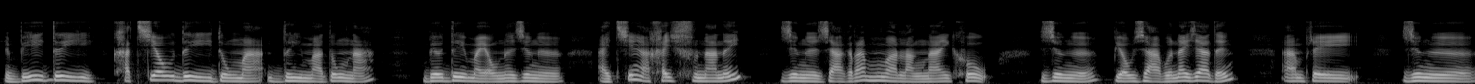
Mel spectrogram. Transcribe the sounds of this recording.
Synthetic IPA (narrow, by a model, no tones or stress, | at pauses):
bedɯj | kʰatʰijawdɯjdɔŋmadɯjmadɔŋna | bewdɯjmajawnɯzɯŋɯ | ajtʰiŋakʰajpʰɯnanɯj | zɯŋɯzaɡɾamualaŋnajkʰɯw | zɯŋɯbijawzabɯnajzadɯŋ | ampʰɾej | zɯŋɯ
